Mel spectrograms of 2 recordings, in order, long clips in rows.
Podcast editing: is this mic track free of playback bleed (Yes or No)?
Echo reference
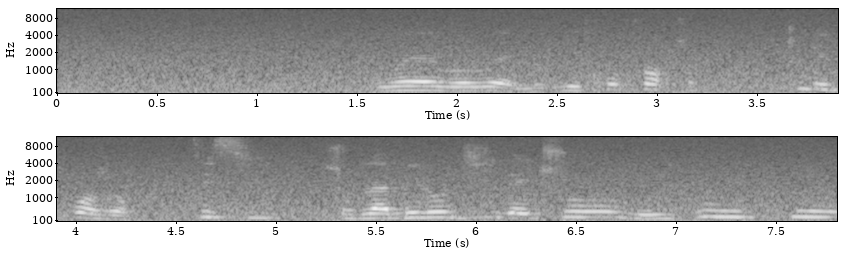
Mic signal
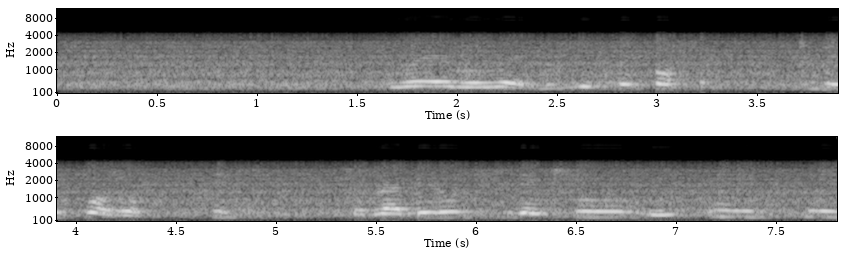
No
